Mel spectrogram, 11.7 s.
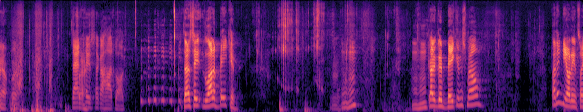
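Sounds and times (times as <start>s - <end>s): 
speech: 1.4s - 2.6s, 3.6s - 4.8s, 6.6s - 7.2s, 8.2s - 9.7s, 11.0s - 11.6s
potato chips crunching: 4.9s - 8.0s.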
